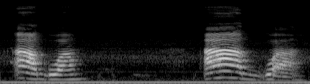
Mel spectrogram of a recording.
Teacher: A semivogal U mais a vogal A. Então, a vogal mais fraca, o som mais fraco sendo pronunciado para o som mais forte. O som mais fraco do U para o som mais forte do A. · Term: crescente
